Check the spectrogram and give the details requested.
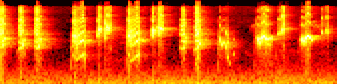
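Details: Long-tailed shrike master song, used to train other birds to sing: a lively string of short chirps, trills and sharp notes, varied and closely spaced, with a downslurred whistle in the middle.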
